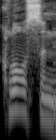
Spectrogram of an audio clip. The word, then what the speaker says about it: Clausen: travel terrible Batman impersonations at Charlie claussen pronounced Clausen shaped hole and mild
